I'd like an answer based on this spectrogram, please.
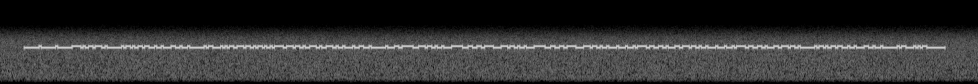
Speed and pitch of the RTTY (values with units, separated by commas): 45.45 baud, 170 Hz shift, 2200 Hz centre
